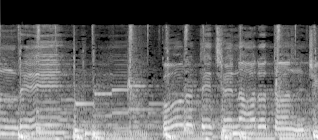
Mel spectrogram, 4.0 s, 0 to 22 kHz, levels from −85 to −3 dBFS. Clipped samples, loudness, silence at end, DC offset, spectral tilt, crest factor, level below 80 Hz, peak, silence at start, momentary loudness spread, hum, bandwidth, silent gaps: under 0.1%; -13 LUFS; 0 s; under 0.1%; -5.5 dB/octave; 12 dB; -20 dBFS; 0 dBFS; 0 s; 6 LU; none; 11 kHz; none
